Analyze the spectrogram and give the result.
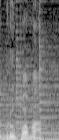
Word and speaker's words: Groupama: Groupama, ah no, si pronuncia Groupama, di Paolo Felicetti.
